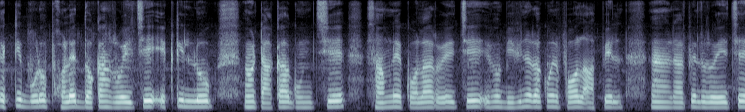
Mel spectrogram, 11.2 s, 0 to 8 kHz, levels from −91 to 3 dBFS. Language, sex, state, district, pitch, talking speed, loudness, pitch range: Bengali, male, West Bengal, Dakshin Dinajpur, 145 Hz, 115 wpm, -18 LUFS, 135-150 Hz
